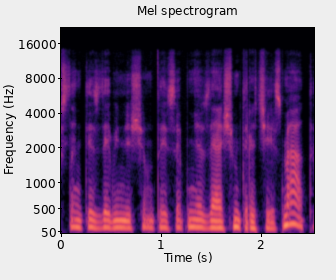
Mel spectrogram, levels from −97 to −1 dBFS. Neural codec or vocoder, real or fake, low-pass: autoencoder, 48 kHz, 128 numbers a frame, DAC-VAE, trained on Japanese speech; fake; 14.4 kHz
